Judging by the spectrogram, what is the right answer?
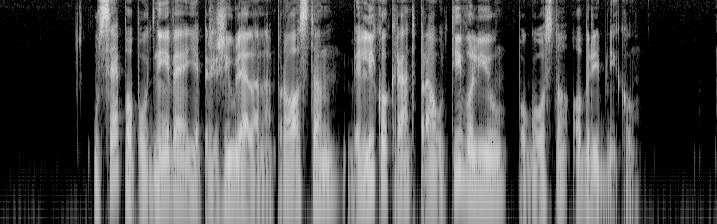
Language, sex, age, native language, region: Slovenian, male, 30-49, Slovenian, Central Slovenia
